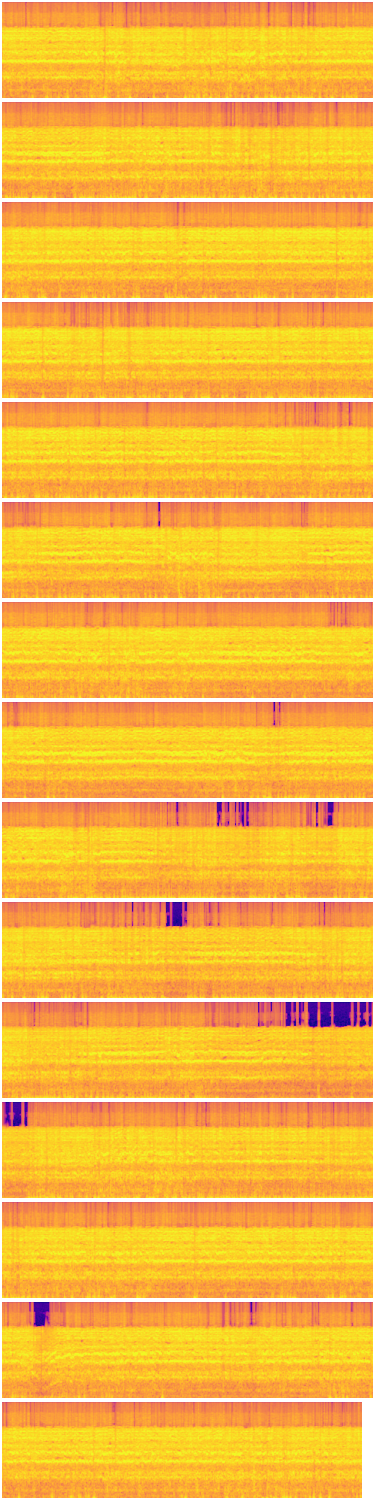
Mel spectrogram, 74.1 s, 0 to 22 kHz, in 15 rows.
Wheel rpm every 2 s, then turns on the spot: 230, 220, 230, 220, 220, 230, 230, 230, 230, 240, 230, 220, 220, 220, 220, 230, 220, 220, 220, 220, 220, 220, 220, 230, 210, 220, 220, 210, 230, 230, 230, 230, 190, 230, 230, 230, 230.
none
